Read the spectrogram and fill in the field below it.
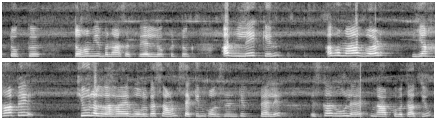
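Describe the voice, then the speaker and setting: A woman's voice: high voice, moderate pace, a little mellow. A woman teaching shorthand, explaining rules step by step and mixing English terms into Hindi. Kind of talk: classroom lesson.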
